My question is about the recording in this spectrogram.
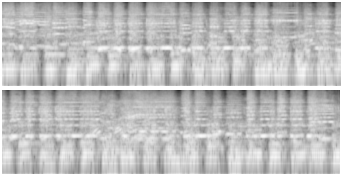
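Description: Live band playing, an accordion carrying sustained melody notes over strummed acoustic guitars and a steady low rhythmic pulse.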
